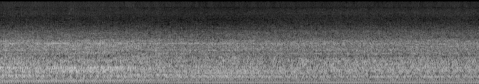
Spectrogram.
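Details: Cummins-swapped squarebody Chevy diesel truck idling after installing dual plastic fuel tanks on a single filler neck; steady, even clatter with no stumbling or surging, not lacking fuel, though it later chugged to a halt and the owner wonders about fuel supply.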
